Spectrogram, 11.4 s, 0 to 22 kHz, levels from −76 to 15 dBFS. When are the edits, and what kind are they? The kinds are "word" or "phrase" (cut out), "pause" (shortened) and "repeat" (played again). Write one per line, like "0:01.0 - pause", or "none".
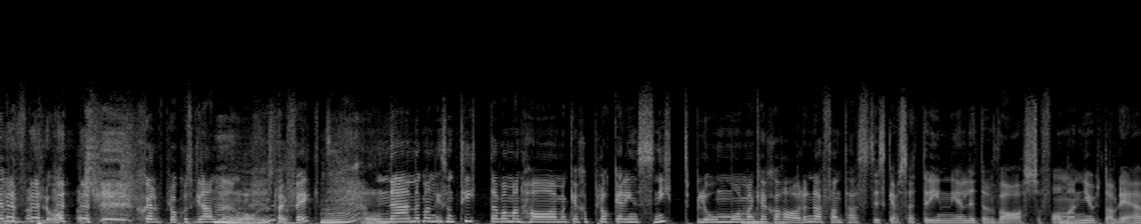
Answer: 0:04.2 - word
0:09.0 - word

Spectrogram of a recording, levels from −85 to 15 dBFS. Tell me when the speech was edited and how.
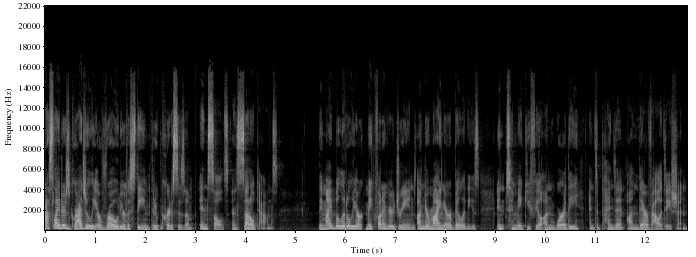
0:01.6 - word
0:02.3 - word
0:04.2 - word
0:06.3 - word
0:07.4 - word
0:09.2 - word

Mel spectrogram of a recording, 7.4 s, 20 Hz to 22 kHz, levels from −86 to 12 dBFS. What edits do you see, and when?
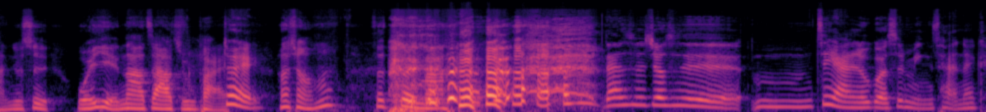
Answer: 0:04.5 - word

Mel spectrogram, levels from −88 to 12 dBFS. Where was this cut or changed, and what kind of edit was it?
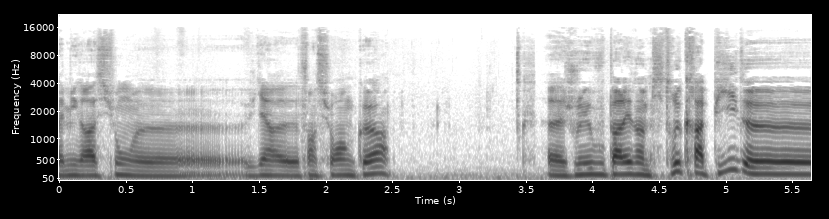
0:03.6 - pause

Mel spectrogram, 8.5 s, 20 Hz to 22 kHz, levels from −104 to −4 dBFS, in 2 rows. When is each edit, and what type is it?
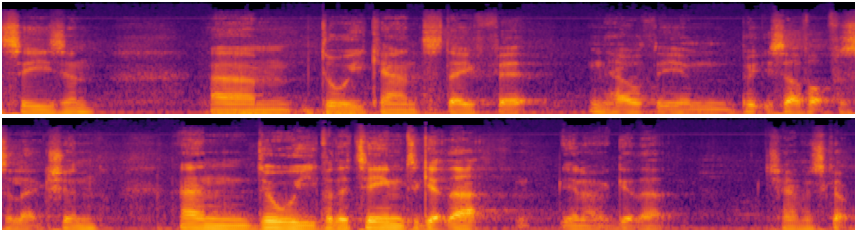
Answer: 0:05.9 - word

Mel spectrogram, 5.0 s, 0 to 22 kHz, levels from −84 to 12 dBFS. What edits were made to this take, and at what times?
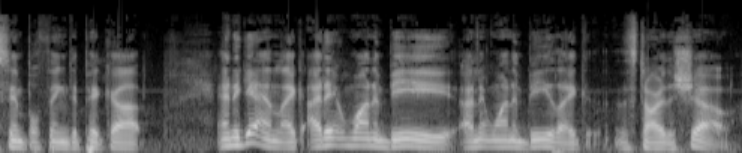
none

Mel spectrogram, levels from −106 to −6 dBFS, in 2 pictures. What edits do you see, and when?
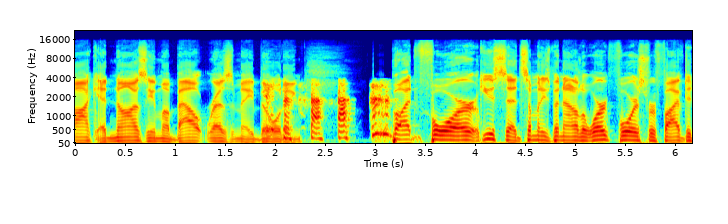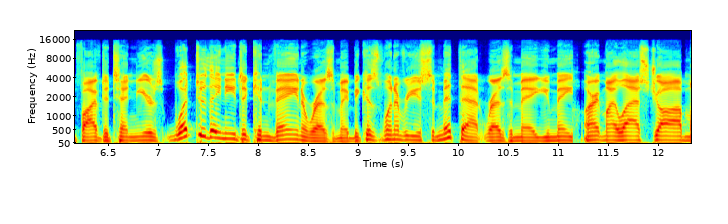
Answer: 0:04.0 - word
0:06.2 - repeat
0:11.1 - word

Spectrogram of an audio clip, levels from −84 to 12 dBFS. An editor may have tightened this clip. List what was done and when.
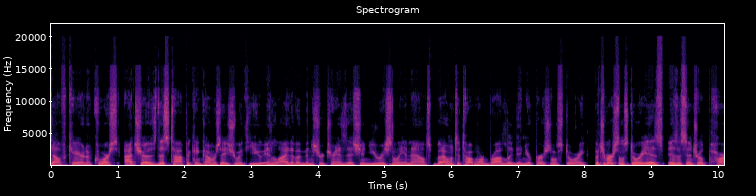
0:08.1 - pause

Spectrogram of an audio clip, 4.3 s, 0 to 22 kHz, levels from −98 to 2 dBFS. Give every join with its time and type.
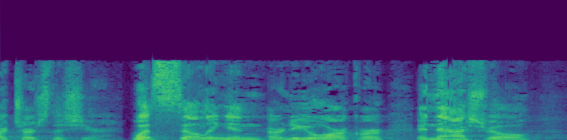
0:00.9 - pause
0:02.0 - word

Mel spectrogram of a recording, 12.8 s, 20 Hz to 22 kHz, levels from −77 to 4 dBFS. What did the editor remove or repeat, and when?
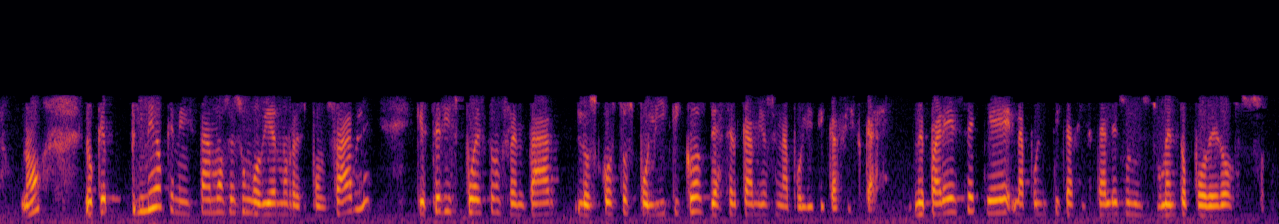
0:05.6 - pause

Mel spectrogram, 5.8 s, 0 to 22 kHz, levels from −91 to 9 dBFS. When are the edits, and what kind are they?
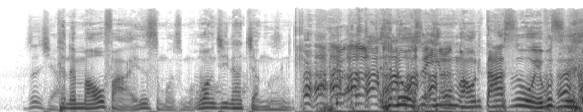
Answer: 0:01.9 - word

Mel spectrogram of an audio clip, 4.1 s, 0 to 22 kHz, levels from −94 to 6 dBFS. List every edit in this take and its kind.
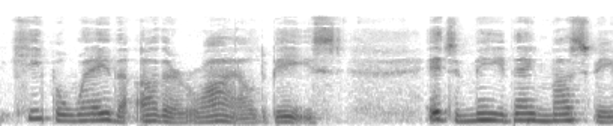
0:03.0 - word

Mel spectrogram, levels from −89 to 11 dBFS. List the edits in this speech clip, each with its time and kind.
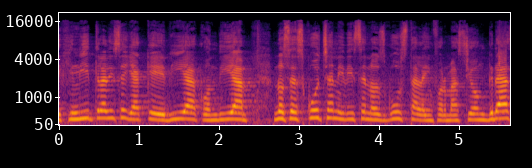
none

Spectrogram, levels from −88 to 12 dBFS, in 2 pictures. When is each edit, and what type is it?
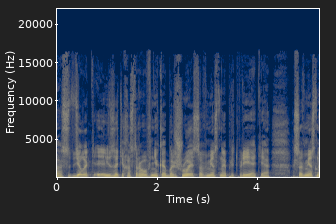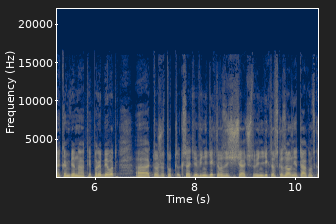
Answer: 0:07.1 - word

